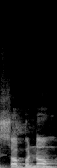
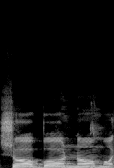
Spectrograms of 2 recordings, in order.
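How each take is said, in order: First: Said in the usual way. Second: शबनम very slow, each letter separate; शबनम broken into drawn-out letters; spelled out letter by letter. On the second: Shown as a demonstration. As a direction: sound out शबनम one long letter at a time. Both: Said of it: "इसे पढ़ेंगे".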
